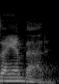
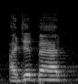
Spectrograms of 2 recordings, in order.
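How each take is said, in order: First: "I am" stressed, softer, falling. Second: "did" punched, the deed is bad; stress on did. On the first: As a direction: press "I am" to make it identity. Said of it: "Shame says". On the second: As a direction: lean on "did" to name the action. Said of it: "Guilt says". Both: Shown as a demonstration.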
